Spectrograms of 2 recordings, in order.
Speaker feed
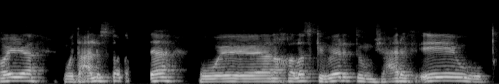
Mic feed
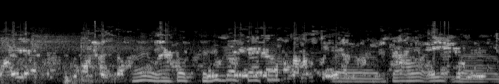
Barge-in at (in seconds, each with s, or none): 1.3 s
